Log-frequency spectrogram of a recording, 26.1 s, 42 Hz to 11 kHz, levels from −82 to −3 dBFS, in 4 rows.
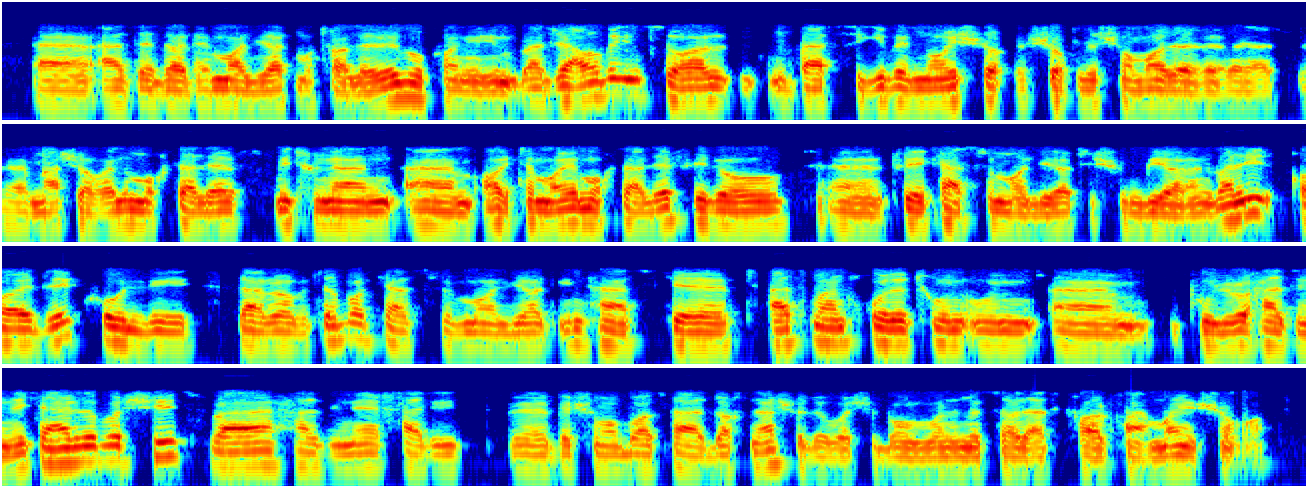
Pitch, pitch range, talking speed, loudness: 95 Hz, 90-105 Hz, 145 wpm, -17 LUFS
